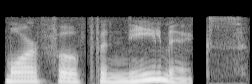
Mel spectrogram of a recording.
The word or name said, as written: morphophonemics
